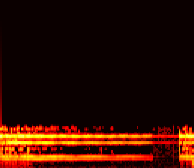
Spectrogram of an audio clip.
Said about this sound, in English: Oh, speaking of five senses, my sense of hearing tells me my telephone's ringing. Now I wonder who that could be.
